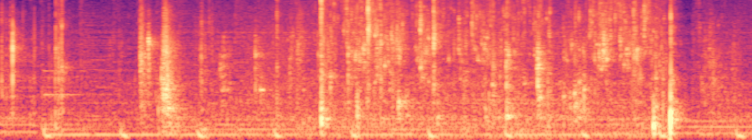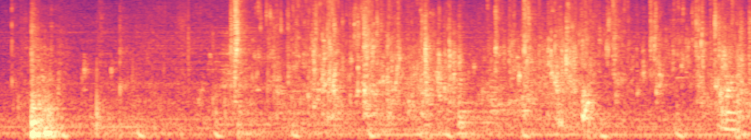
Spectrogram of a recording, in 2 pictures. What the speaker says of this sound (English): pour a little of my lemon juice over it.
